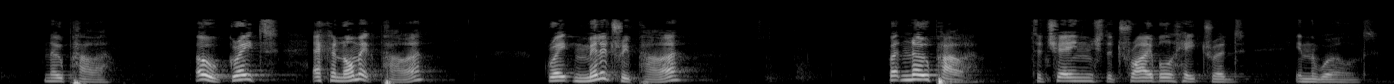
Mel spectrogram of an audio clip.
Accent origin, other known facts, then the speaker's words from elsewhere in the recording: United Kingdom; I'm British. I'm middle class. I'm working class.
